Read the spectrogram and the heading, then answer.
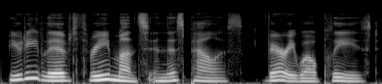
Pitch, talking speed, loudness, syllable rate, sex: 175 Hz, 155 wpm, -15 LUFS, 4.6 syllables/s, female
